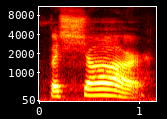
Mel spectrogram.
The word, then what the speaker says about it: Bashar: It's not Bashir. That was the name of the doctor on Deep Space Nine. Uh-huh. Shar. Bashar. Okay, I've been saying it wrong.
